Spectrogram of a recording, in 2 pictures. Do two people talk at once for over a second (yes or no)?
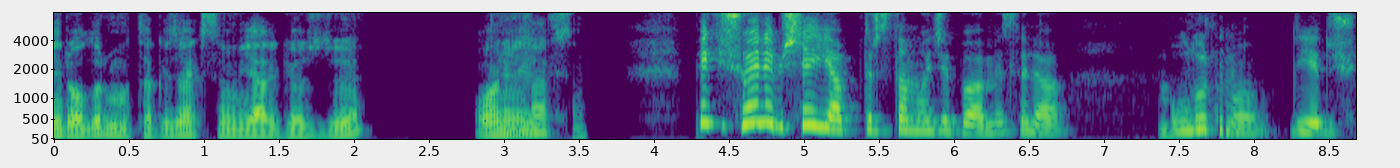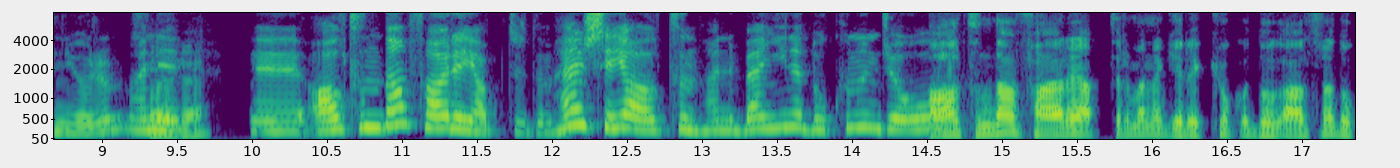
no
